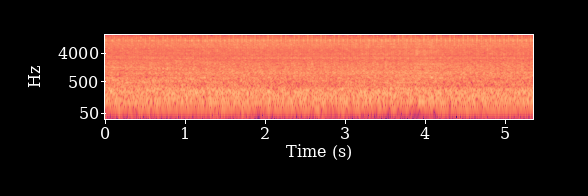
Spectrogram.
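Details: 1988 Jeep XJ 4.0 inline six, after knock repair with new rod bearings and lifters: warm idle about 750 rpm, coolant 163°F; dense, steady, even pulse with no tapping or knocking, smooth and quiet, knock cured.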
